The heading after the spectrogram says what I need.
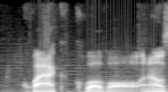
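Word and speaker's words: Quaquaval: pronunciations on stream and everybody thought it was pronounced qu quival and according to the Poke according to tpci according to the Pokemon people themselves it's pronounced quack qual quack qual and I was like oh okay yeah quack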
